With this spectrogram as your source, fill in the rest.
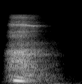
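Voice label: Vox Deny, Korean; heroes; Glenwys; kingsraid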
